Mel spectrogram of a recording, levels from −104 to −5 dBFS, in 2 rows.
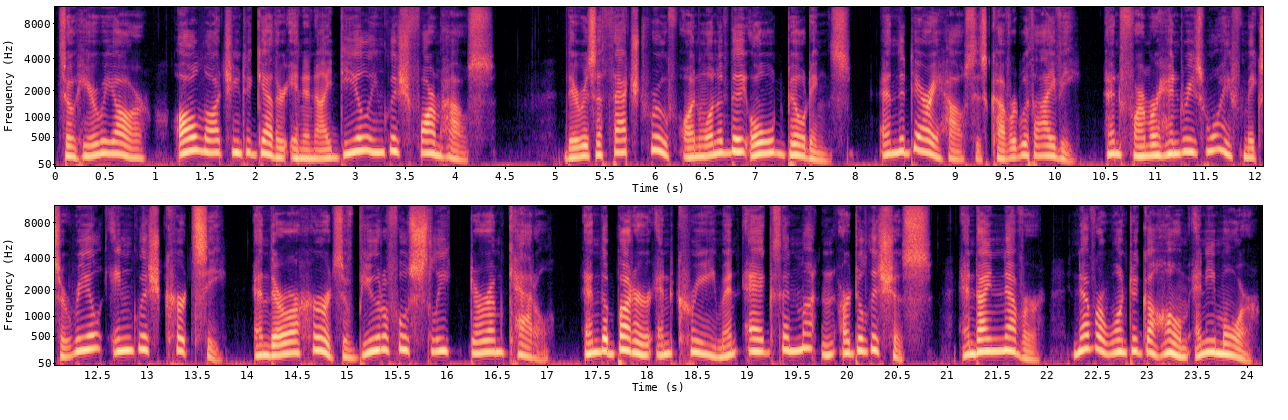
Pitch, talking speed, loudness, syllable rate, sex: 185 Hz, 175 wpm, -19 LUFS, 5.0 syllables/s, male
